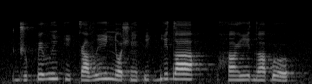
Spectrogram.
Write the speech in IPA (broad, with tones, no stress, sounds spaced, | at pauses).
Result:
d͡ʒ u˨ k͡p ɪ˦ v ĩ˦ k i˨ k a˨ v iː˦ ɲ ɔ˨ ʃ ĩ˨ ɓ i˨ ɡ͡b i˦ d a˦ | h ã˨ ɣ i˨ d ã˨ ɓ ʊ˨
